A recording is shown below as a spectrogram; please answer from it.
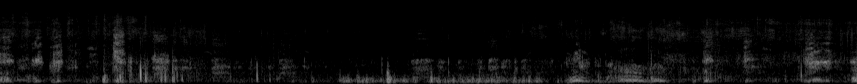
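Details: Blue nose Pit Bull puppy, ten weeks old, wrestling with a five-year-old Vizsla; short growly grunts and breathy huffs come in clusters between rough scuffling and bumping sounds.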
